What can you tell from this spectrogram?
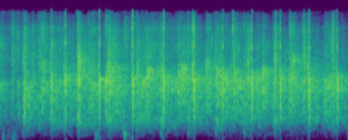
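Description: A crowd applauds steadily, many hands clapping in a dense, continuous patter with sharper individual claps standing out, sustained at an even level throughout without fading.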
